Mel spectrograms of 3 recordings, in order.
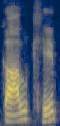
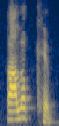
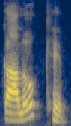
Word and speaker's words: কালক্ষেপ: দেখো একটু মনে হচ্ছে প্রশ্নটা কেমন জানি কিন্তু না আসলে সত্যি কথা বলতে আমরা বলি কালক্ষেপ এই উচ্চারণটা ভুল করি আসলে এটার সঠিক উচ্চারণ হচ্ছে কালক্ষেপ আবার বলছি কালক্ষেপ অর্থাৎ কালকে বলতে হবে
